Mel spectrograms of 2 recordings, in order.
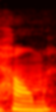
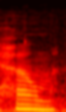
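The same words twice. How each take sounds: First: It is said with a standard American vowel. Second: It is said with a Philadelphia vowel. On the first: "You don't say home" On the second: "in Philadelphia you say home"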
